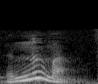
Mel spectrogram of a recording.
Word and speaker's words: pneuma: And the Greek word is pneuma, spelled with a P at the beginning. P-N-E-U-M-A. Pneuma.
